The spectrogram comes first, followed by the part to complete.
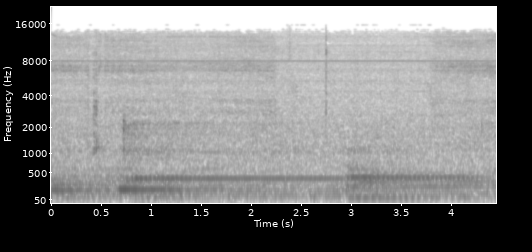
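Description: Reel-to-reel tape deck, a Tandberg 3300X, playing back recorded music at its slowest tape speed, so the music comes out as low, drawn-out droning tones. The pitch shifts about a second in and again about three seconds in.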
